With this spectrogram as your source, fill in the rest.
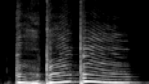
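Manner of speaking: very high, wailing, exaggerated baby talk. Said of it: "Made me sound like I'm talking to a baby".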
